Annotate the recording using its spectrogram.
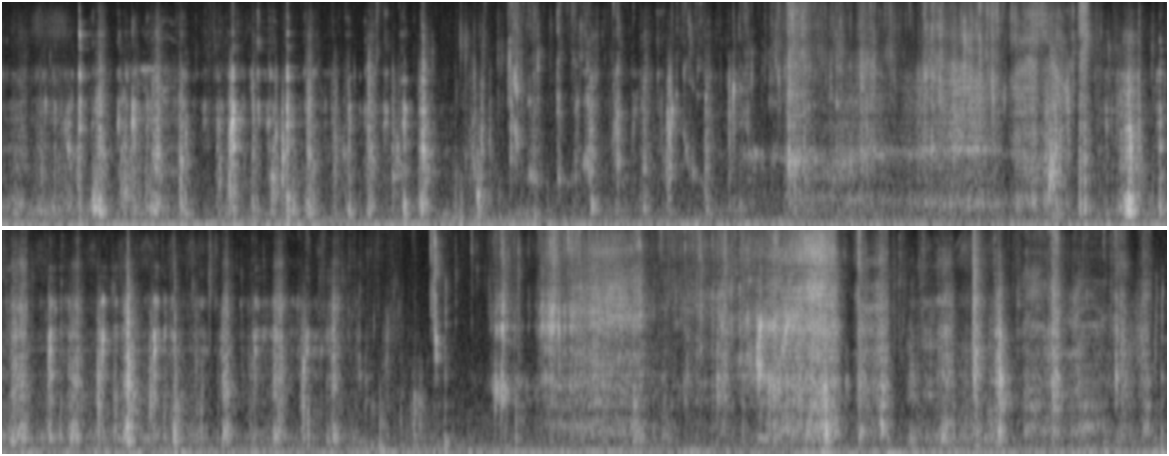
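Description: Close-miked biting and chewing of a crispy battered fried chicken drumstick, a dense run of crunches from the crust.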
